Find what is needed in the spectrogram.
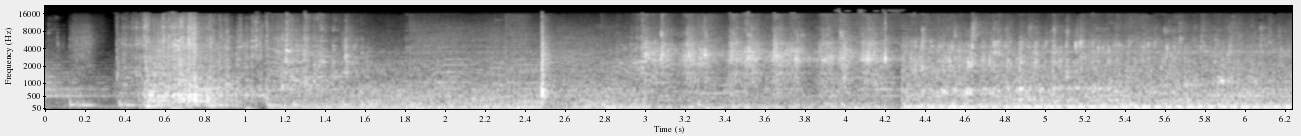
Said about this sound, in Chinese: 今天做的是台南家乡味。那第一个加的是来自于台南芒果汁，再来是甘蔗汁，加点冰块。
